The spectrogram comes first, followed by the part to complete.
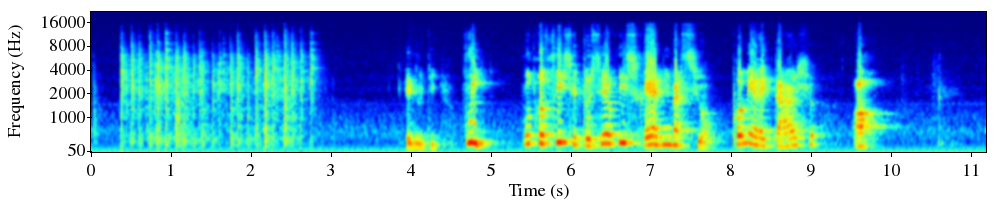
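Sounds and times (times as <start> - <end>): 
low hum: 0.0 - 11.1
typing on a computer keyboard at a hospital: 0.4 - 2.9
speech: 3.9 - 9.9.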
